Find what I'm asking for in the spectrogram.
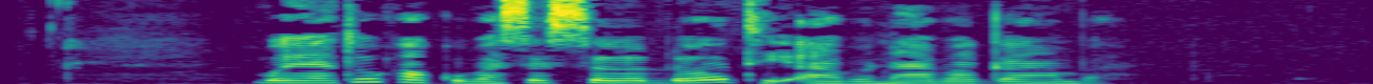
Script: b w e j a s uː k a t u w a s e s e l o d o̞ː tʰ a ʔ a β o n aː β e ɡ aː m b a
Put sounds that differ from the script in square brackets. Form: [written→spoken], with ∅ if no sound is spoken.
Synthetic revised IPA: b w e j a [s→t] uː k a [t→k] u [w→β] a s e s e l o d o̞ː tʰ [a→i] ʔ a β o n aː β [e→a] ɡ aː m b a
